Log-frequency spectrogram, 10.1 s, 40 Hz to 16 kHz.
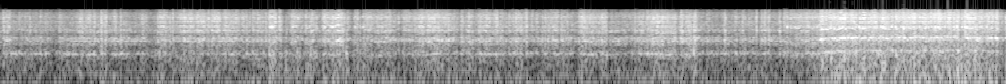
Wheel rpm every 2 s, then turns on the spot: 230, 230, 230, 230, 280.
none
